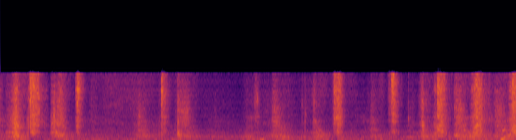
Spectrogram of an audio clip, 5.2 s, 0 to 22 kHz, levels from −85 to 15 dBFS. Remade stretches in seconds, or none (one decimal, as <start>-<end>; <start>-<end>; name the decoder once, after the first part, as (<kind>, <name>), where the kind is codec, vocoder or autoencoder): 1.2-4.3 (codec, SNAC)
